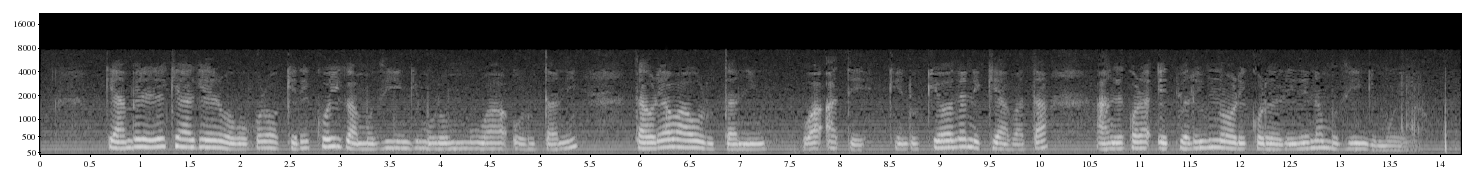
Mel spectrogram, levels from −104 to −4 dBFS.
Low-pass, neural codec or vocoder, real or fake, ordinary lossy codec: 9.9 kHz; none; real; AAC, 24 kbps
